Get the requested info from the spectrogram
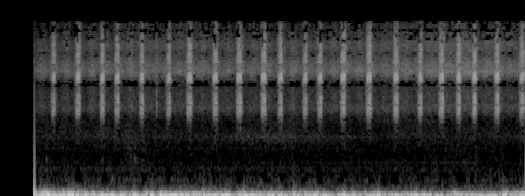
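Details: Cicada calling loudly after a brief silence: a harsh, buzzy pulsed drone with about three bright pulses each second, steady throughout, over a low rumble.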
